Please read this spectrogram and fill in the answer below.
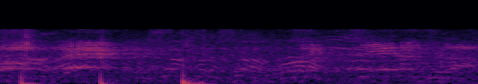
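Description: Three dull thumps on the wrestling mat, about half a second apart, as two wrestlers grapple, with shouting voices from the arena crowd.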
